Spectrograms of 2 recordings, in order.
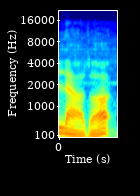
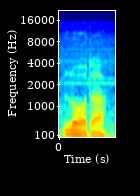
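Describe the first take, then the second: First: The name is said with an Austrian pronunciation. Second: The name is said with a British English pronunciation. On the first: This is how the airline is known. The speaker calls it right. "It's definitely Louder" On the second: This is how an English speaker would read it. The speaker calls it wrong. "Lauder would be the British English way of saying it"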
